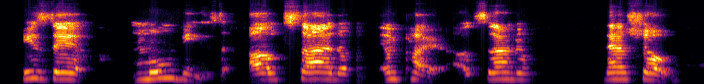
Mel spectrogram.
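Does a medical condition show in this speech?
Yes: cerebral palsy; uses a wheelchair.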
